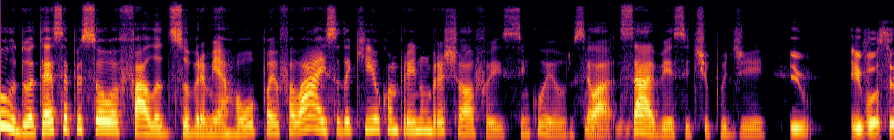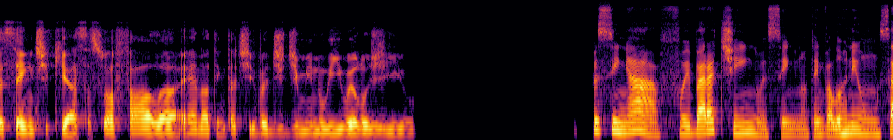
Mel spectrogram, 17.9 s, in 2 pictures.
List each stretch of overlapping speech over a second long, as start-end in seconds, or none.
none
